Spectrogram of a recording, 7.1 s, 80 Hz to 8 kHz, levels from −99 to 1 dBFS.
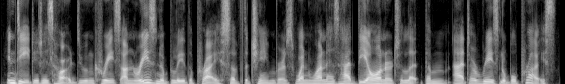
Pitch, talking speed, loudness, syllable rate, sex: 150 Hz, 210 wpm, -19 LUFS, 5.9 syllables/s, female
